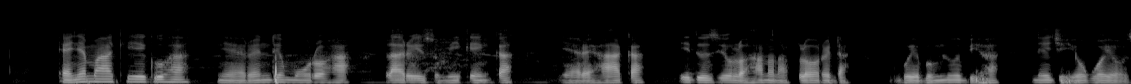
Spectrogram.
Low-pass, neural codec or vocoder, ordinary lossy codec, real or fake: 5.4 kHz; none; Opus, 64 kbps; real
